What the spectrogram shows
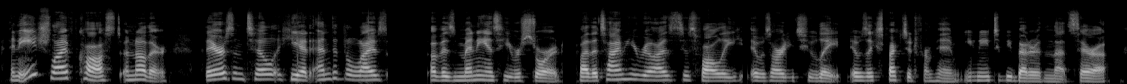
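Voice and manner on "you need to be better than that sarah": ordinary talk, nothing marked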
